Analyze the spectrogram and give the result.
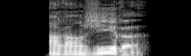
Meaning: inflection of arrangieren: 1. first-person singular present 2. singular imperative 3. first/third-person singular subjunctive I
- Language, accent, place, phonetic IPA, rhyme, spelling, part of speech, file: German, Germany, Berlin, [aʁɑ̃ˈʒiːʁə], -iːʁə, arrangiere, verb, De-arrangiere.ogg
